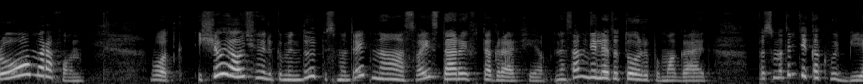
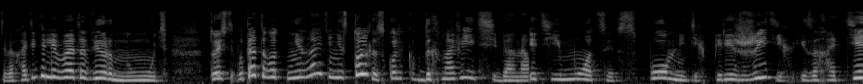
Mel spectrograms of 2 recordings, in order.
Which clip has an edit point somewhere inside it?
second; 2 cuts; at 3.7 s, 5.3 s

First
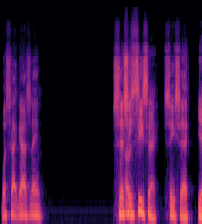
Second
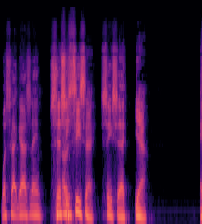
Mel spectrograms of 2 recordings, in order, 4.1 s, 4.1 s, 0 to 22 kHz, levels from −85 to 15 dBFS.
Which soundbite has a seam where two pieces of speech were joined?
second; 1 cut; at 0.9 s

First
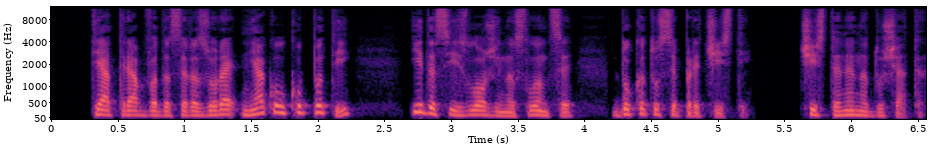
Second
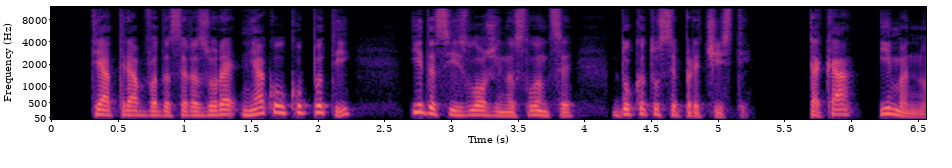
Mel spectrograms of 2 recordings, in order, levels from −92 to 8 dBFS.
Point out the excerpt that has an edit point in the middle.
first; 1 cut; at 5.5 s

